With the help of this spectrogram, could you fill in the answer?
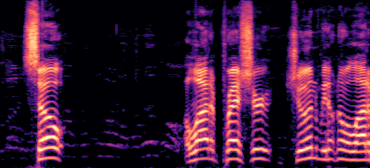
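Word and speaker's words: JJun: Our next matchup will be Moonglade against it's double J-U-N, so I believe it'll be Jun. That's how you pronounce the double J sound in Korean.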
